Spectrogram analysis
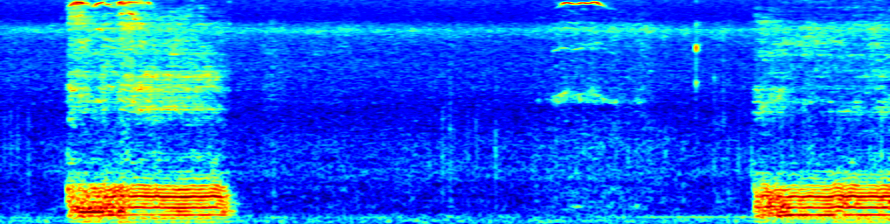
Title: Hunter the French bull dog snoring 😴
